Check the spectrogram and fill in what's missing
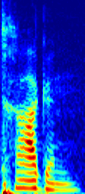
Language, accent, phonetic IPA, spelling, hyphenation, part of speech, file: German, Germany, [ˈtʰʁ̥aːɡŋ̩], tragen, tra‧gen, verb, De-tragen.ogg
- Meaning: 1. to carry, to bear (something on one's person) 2. to bear, to carry (responsibility, blame, a name, a title, etc.) 3. to bear, to (have to) pay (for) (costs, expenses, losses, etc.)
